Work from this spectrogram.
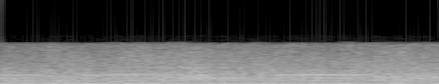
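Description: Electric forklift reversing alarm beeping steadily and loudly throughout, with a continuous broadband hum from the forklift underneath and no talk.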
